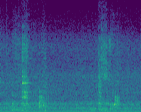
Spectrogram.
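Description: A spoon scrapes and stirs semolina in a pan while a sweet cooks, making a few faint, separate clinks and scrapes over a quiet, steady background.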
